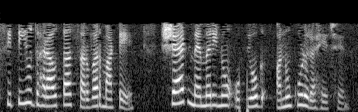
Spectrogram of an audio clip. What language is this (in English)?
Gujarati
